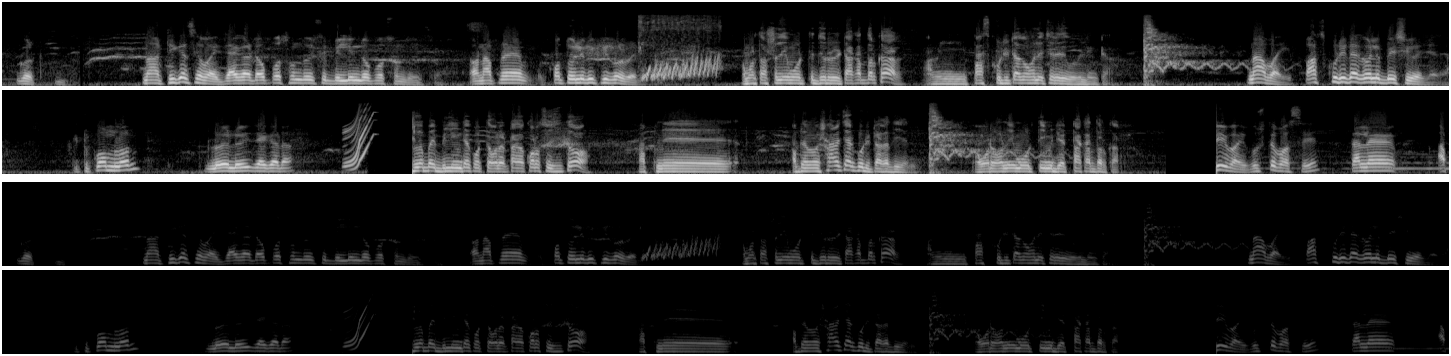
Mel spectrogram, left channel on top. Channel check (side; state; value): right; quieter; 31.4 dB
